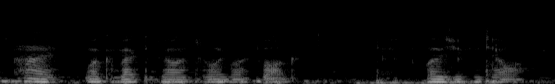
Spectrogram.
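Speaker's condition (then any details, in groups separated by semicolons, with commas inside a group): Cerebral palsy; wheelchair user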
